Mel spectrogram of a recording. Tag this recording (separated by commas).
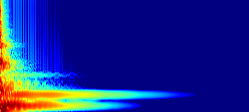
Percussion, Snare drum, Musical instrument, Music, Drum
